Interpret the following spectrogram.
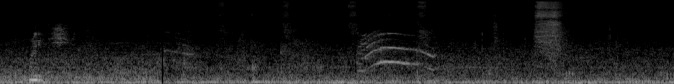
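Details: Long-legged Munchkin cat Moco, a playful, affectionate female, asks to be fed with one clear arching meow that climbs and then drops. A faint rustle and low room hum sit beneath it.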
